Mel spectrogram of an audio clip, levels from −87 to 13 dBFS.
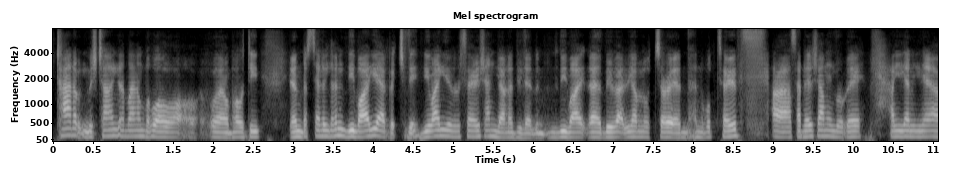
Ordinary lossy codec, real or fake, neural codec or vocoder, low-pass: none; fake; codec, 16 kHz, 0.5 kbps, FreqCodec, larger model; none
